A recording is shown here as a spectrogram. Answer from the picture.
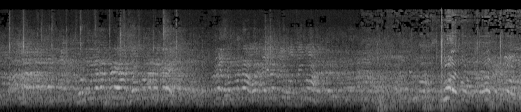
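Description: Several voices calling and shouting over one another in a large echoing hall, with a few sharp knocks.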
